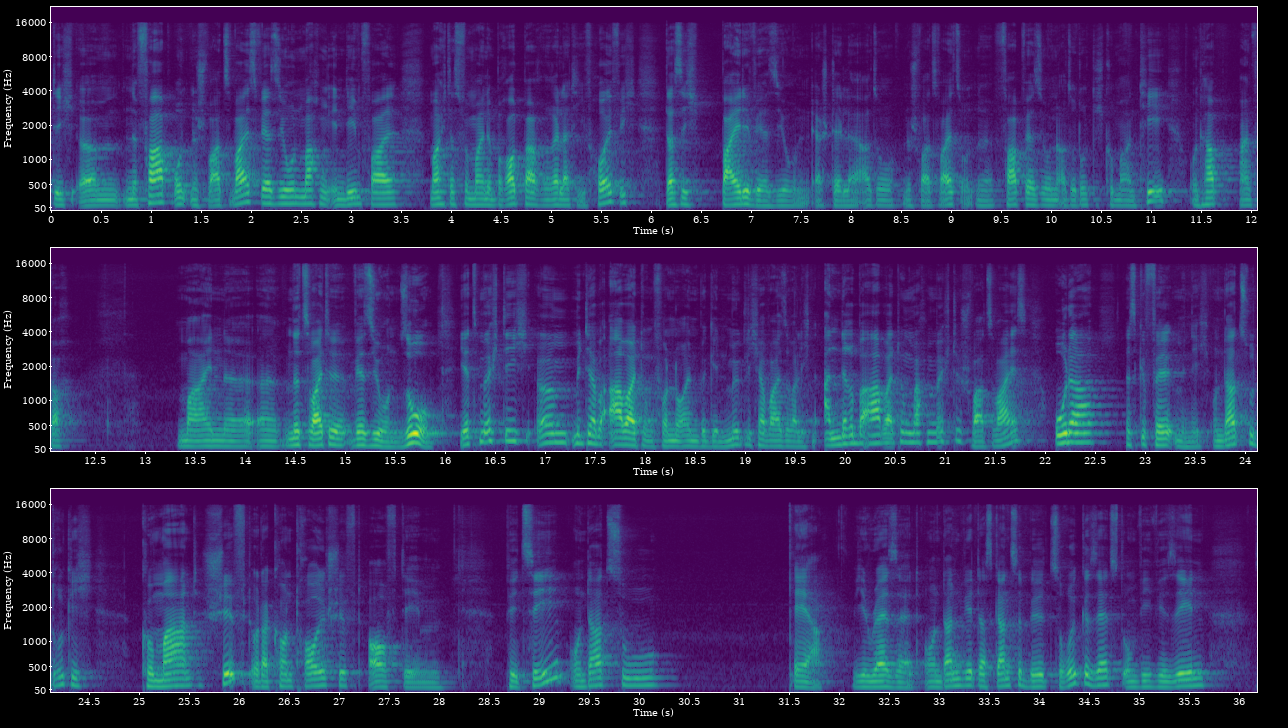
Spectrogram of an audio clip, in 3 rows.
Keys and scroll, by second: 32.1 shift+super+r.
